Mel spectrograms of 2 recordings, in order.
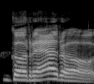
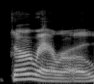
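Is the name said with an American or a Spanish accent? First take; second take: Spanish; American. First: The name is said with a Spanish accent. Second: The name is said with an American accent.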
